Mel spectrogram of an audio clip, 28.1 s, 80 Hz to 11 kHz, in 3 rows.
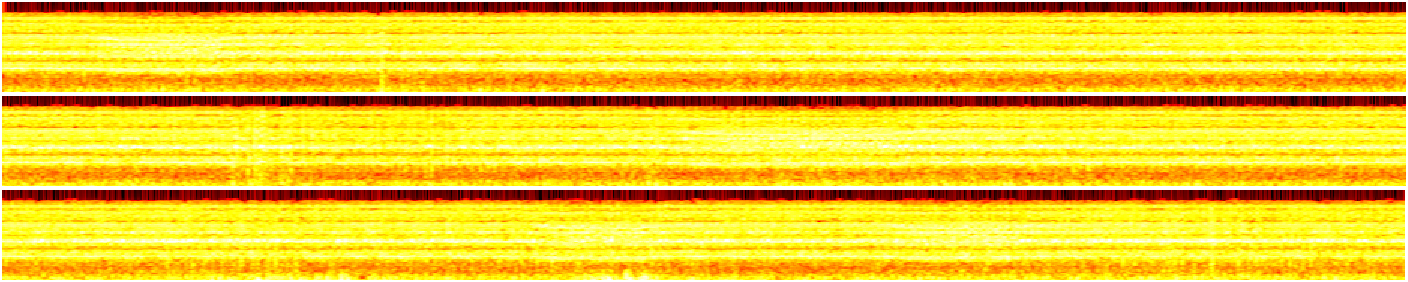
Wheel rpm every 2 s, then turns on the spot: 220, 230, 230, 230, 230, 230, 230, 210, 230, 230, 230, 220, 220, 230.
none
